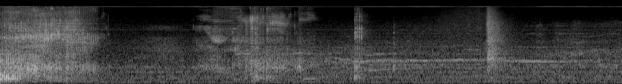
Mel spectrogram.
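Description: A person making a loud, noisy silly blowing noise, like snoring, for about a second. A softer, rougher noise follows about two seconds in, then two sharp clicks.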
